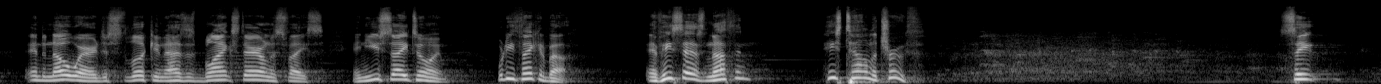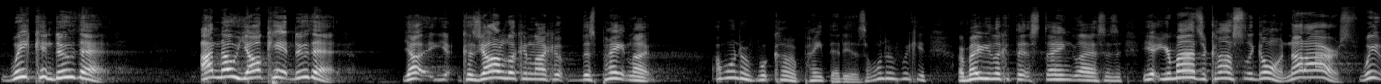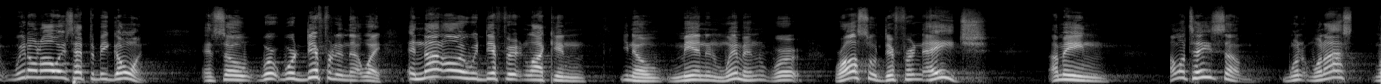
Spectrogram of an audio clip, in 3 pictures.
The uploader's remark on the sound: at Broadway Baptist Church, Lexington, Kentucky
